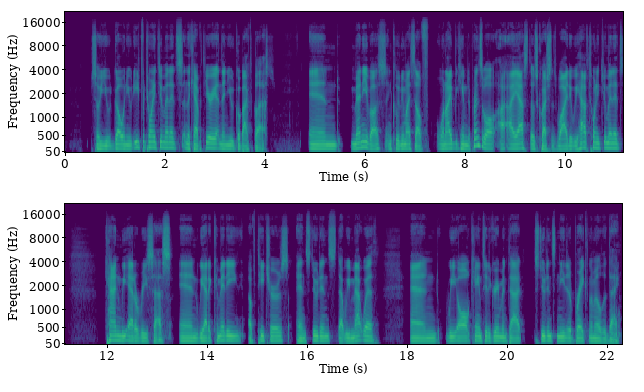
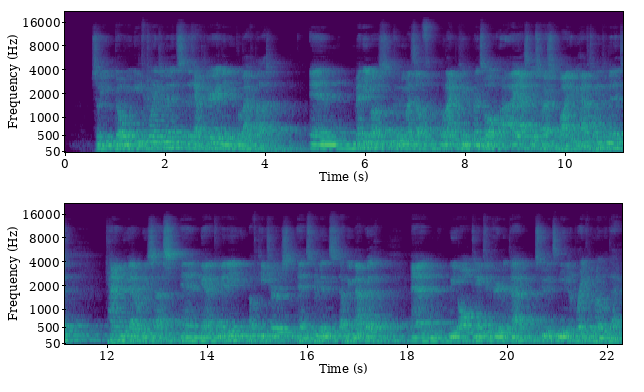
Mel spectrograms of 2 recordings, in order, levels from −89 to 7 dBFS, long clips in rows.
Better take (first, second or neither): first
